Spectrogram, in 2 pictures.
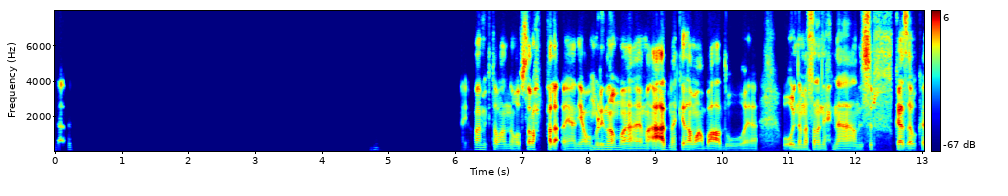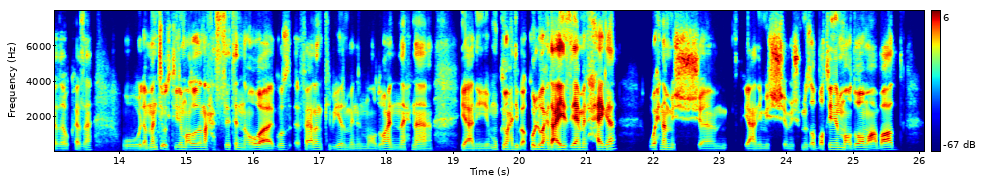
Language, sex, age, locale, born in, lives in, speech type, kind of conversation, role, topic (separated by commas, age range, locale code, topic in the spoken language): Arabic, male, 25-29, ar-EG, Egypt, Egypt, conversation, advice, user, إزاي أخطط لعطلتي من غير ما أرفع سقف توقعاتي وأتضايق؟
